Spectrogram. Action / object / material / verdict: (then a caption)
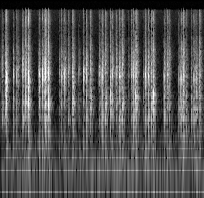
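tap / cardboard box wrapped in cellophane / cellophane / none. Fingertips squeeze, tap and crinkle the cellophane wrap on an orange cardboard box. The result is a quick, uneven run of crisp, bright crackles and short taps, with almost no low end and no ringing.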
